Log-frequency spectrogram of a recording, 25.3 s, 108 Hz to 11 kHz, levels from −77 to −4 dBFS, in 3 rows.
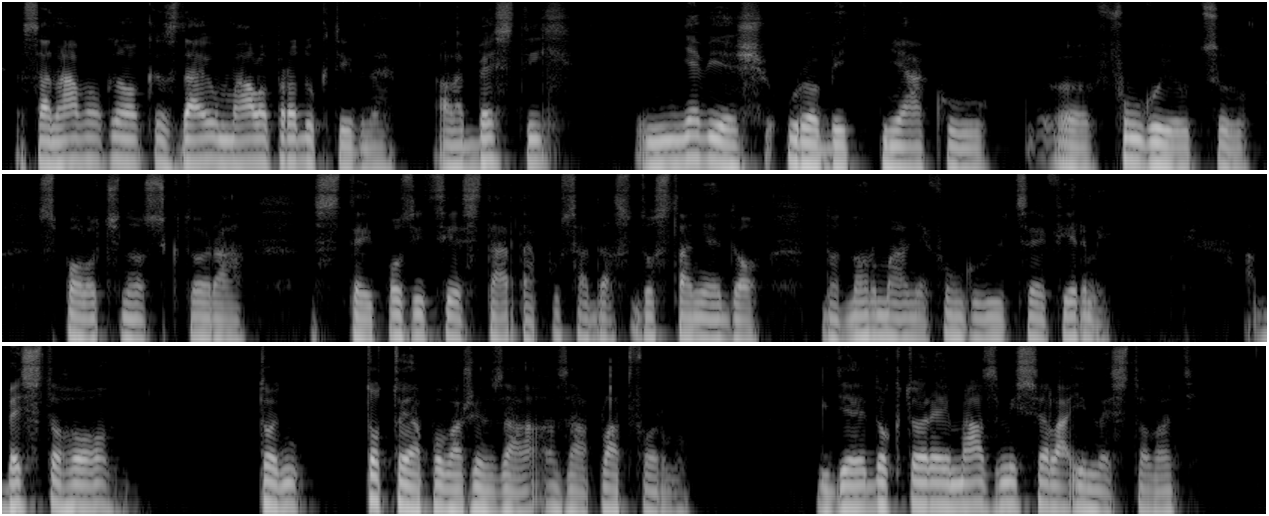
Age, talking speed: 50-69, 95 wpm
